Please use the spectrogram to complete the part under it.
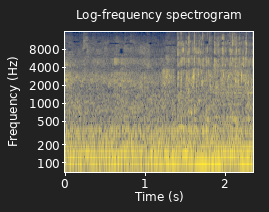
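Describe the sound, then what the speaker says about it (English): Water runs steadily in a quiet indoor setting, a low continuous trickle with no voices over it. "I hear water running."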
